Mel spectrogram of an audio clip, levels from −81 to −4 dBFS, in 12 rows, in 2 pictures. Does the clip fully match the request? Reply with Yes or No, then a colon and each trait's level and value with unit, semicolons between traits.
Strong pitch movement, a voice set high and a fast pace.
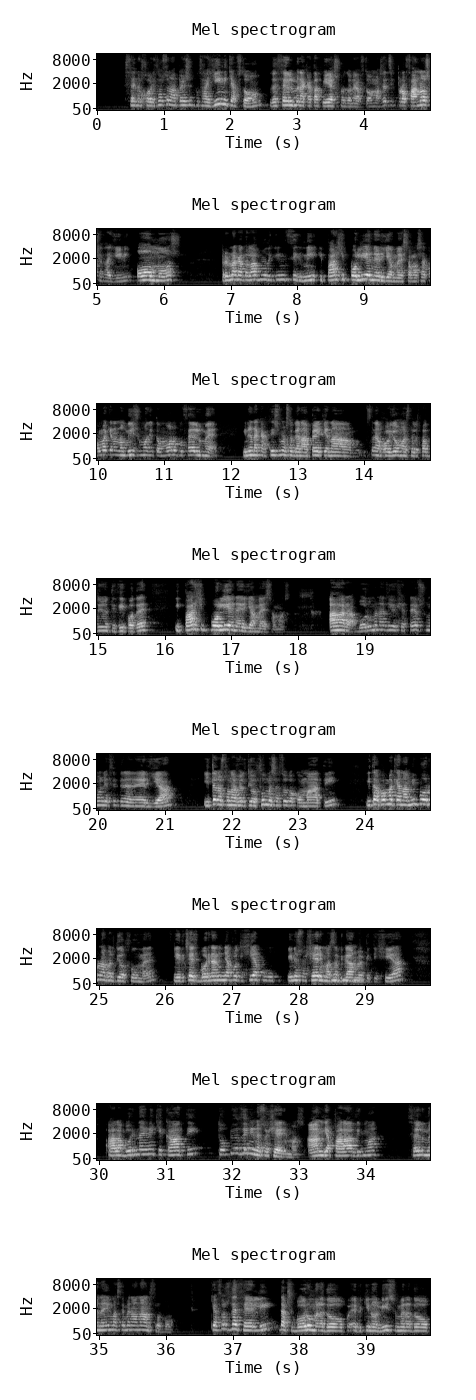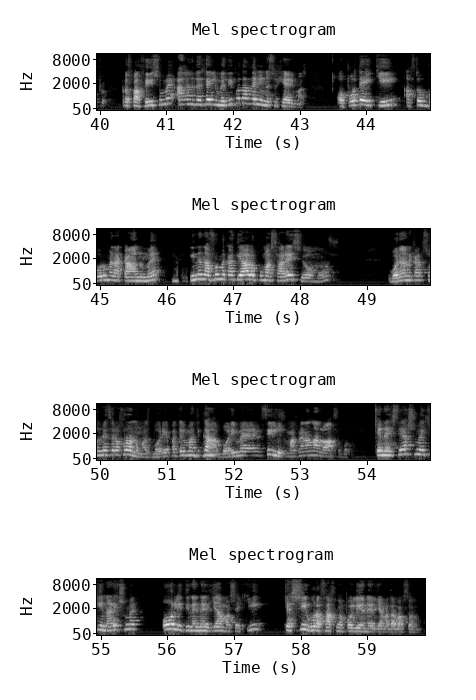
No: average, 4.2 semitones; high, 195 Hz; fast, 200 wpm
